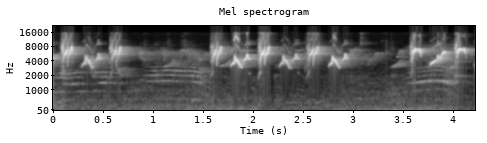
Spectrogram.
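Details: A cinereous tit (gelatik batu) sings persistently, as a tutor for songbirds: crisp, very high chirps, paired and then in a rapid run of five, clear and close, with faint low background noise.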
